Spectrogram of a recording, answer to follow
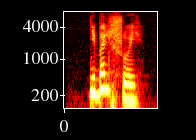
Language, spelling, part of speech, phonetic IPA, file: Russian, небольшой, adjective, [nʲɪbɐlʲˈʂoj], Ru-небольшой.ogg
- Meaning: small, little, short, not great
